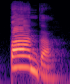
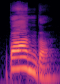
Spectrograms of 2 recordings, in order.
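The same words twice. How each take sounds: Both takes have the same delivery.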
